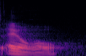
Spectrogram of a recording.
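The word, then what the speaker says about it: Ahio: So he has this huge crowd, and they put it on the new cart, and Abinadab's sons, how do you say it? It's like Ohio, but it's Aho, and Uzzah.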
